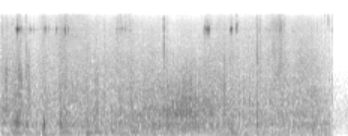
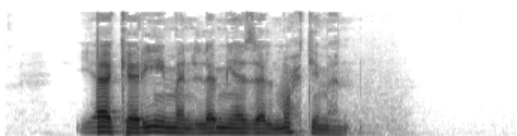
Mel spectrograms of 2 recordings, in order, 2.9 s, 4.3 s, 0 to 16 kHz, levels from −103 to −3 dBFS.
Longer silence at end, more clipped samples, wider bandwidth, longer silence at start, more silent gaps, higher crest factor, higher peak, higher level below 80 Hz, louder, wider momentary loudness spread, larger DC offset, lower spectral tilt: second, 0.15 s vs 1.45 s; neither; about the same, 11 kHz vs 11.5 kHz; second, 0 s vs 0.7 s; neither; first, 28 dB vs 18 dB; second, -24 dBFS vs -2 dBFS; second, -74 dBFS vs -48 dBFS; second, -52 LUFS vs -18 LUFS; second, 10 LU vs 14 LU; neither; second, -2 dB/octave vs -7.5 dB/octave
